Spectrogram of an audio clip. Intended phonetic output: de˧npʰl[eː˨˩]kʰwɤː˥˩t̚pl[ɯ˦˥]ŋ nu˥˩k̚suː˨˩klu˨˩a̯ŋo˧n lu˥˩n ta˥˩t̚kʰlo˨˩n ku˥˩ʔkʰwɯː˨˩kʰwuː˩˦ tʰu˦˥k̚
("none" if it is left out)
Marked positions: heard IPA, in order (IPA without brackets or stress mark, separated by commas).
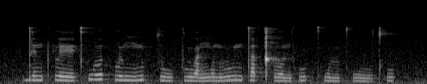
eː˨˩, ɯ˧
